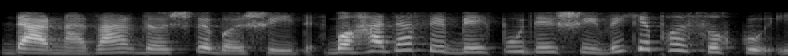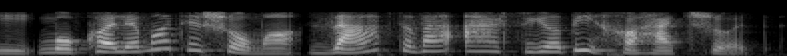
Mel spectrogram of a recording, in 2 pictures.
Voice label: voice women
